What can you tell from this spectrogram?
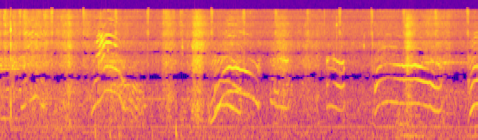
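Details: Kitten with its mother cat, kept indoors as a pet, giving thin high rising-falling mews about once a second, with a steady electrical hum underneath.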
